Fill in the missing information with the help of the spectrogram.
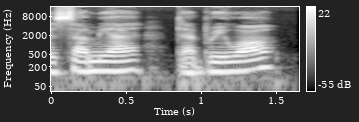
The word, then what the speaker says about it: Soumya Dabriwal: So without further ado, let me introduce you to Soumya Dabriwal.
